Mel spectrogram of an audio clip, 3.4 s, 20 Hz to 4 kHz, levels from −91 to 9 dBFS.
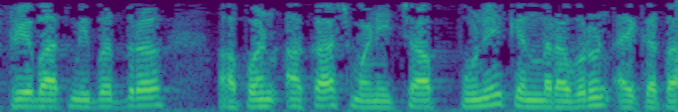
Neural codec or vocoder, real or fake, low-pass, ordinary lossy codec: none; real; 3.6 kHz; none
